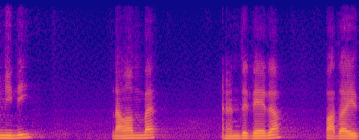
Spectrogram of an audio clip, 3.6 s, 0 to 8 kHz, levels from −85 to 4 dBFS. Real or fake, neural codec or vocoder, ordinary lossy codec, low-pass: fake; codec, 16 kHz, 0.5 kbps, FunCodec, trained on Chinese and English, 25 frames a second; none; none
